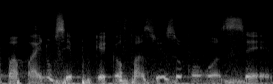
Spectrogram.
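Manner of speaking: put-on high, soft, tearful little girl; a daughter sorry and crying to her father; tearful child. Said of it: "Ela começou a chorar".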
